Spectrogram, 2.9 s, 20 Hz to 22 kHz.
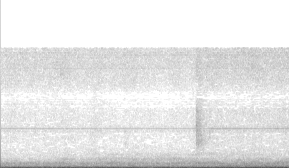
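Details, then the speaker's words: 2008–09 Hyundai Santa Fe CM, 250,000 km, idles with a heavy, uneven clunking rumble and whole-car vibration; the alternator's overrunning pulley has seized, so the belt fights the engine; the alternator was replaced. "아 , 이 경우 에는 벨트 가 엔진 의 동력 에 반하여 회전 하고 있는 거 군 요 . 그래서 차체가 그렇게 심하게 흔들리는 겁 니다 ."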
